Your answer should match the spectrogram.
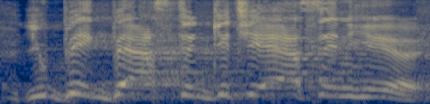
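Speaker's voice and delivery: loud, high-pitched New York bellow; hammed-up New York wrestler shout; heavy Brooklyn accent. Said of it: "in his heavy-ass New York, Brooklyn accent".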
